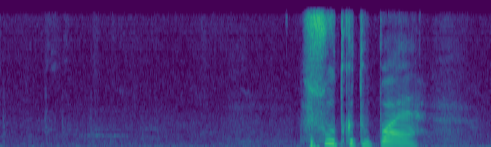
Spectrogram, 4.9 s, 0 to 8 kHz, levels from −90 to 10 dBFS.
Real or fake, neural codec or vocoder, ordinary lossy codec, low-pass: fake; vocoder, 22.05 kHz, 80 mel bands, WaveNeXt; none; 7.2 kHz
